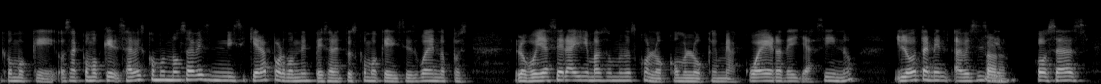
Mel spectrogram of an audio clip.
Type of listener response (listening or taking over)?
listening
